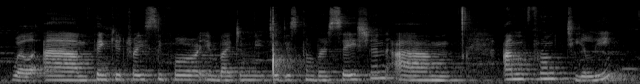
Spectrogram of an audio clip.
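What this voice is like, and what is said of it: Foreign accent in English. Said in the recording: “Everybody's going to hear your beautiful accent now”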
